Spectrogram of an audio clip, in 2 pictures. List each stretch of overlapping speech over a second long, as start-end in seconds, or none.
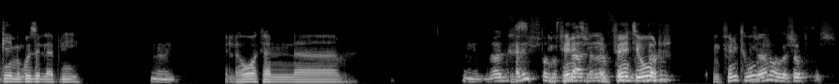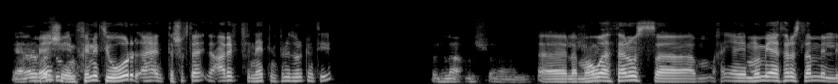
5.5-6.7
